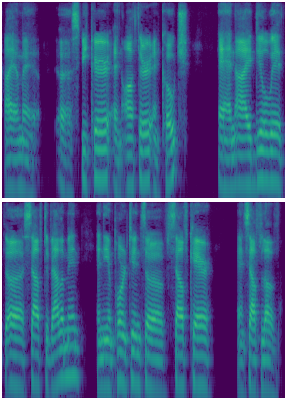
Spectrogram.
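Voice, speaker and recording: A man introduces himself as a coach on a video call. His voice is low and flat, and he speaks slowly, pausing on "uh" between phrases. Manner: measured, with uh pauses. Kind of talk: self-introduction.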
